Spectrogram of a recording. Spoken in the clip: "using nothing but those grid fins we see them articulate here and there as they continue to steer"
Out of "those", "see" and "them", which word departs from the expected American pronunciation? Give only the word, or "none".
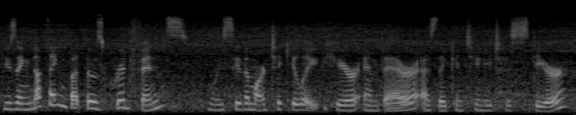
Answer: none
